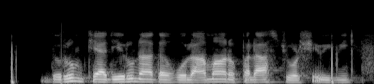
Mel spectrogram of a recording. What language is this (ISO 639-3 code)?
pus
